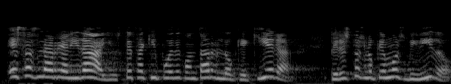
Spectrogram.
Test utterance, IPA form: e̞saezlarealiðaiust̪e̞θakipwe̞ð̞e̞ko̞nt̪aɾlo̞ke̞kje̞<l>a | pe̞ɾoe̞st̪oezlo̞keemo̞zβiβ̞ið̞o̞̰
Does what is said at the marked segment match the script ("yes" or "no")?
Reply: no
